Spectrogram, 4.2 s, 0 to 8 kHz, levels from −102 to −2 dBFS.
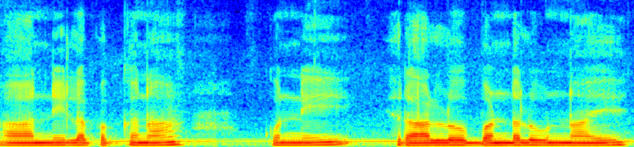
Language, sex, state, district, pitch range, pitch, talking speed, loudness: Telugu, male, Telangana, Adilabad, 125-130 Hz, 125 Hz, 100 wpm, -16 LUFS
